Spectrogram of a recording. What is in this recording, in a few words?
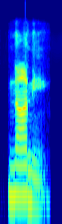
"nanny", Indian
